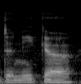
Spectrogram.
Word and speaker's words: Danika: then like you know the whole uh the pronunciation that you do like d-a-h-n-e-e dash k-a-h yeah but i uh yeah that's it twice apologies for that but danika thank you for coming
